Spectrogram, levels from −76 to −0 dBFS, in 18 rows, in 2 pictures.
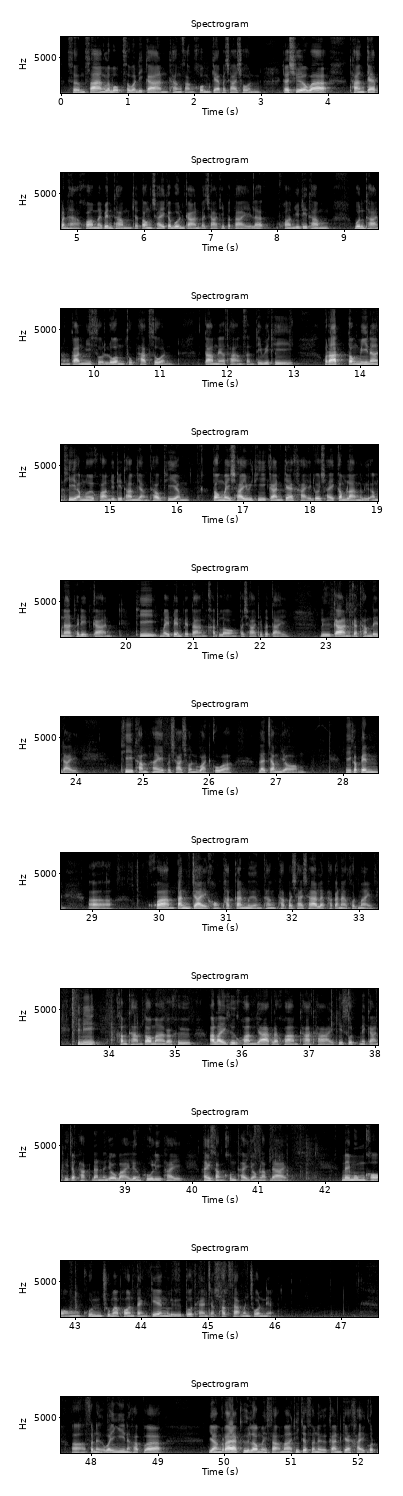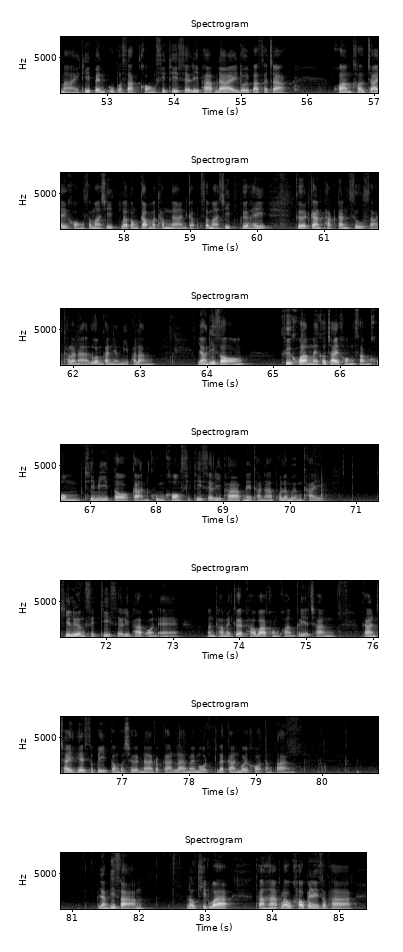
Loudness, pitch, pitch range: -24 LUFS, 105 Hz, 95-120 Hz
